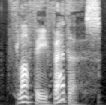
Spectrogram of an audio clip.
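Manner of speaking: usual speaking voice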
